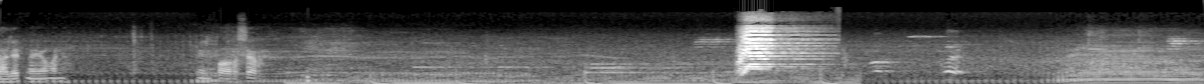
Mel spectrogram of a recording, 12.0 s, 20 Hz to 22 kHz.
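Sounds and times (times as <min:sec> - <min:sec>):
motorcycle engine pulling away: 0:00.2 - 0:05.6, 0:09.0 - 0:12.0.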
